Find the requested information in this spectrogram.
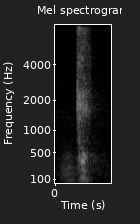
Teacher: the sort of back of your tongue up against the roof of your mouth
